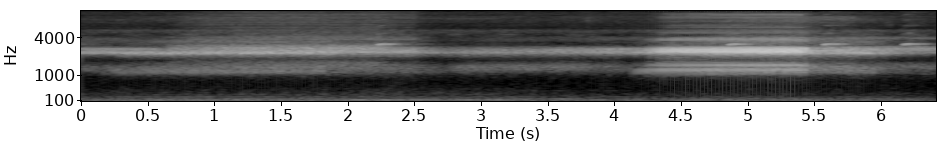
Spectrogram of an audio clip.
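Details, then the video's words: Frogs calling at night in Tennessee: a dense chorus of steady trilled calls with a bright band and a lower band, swelling loud for about a second near the end, low rumbling hum underneath. "Tennessee frog sounds at night"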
